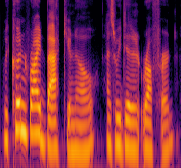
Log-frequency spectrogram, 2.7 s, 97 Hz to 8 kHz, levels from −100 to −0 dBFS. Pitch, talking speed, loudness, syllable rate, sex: 180 Hz, 245 wpm, -21 LUFS, 4.9 syllables/s, female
